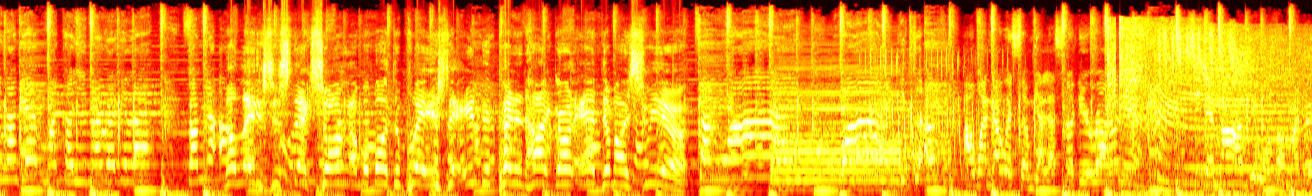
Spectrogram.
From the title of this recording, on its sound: LIVE AT ISLAND SATURDAYS ON DEC 7TH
